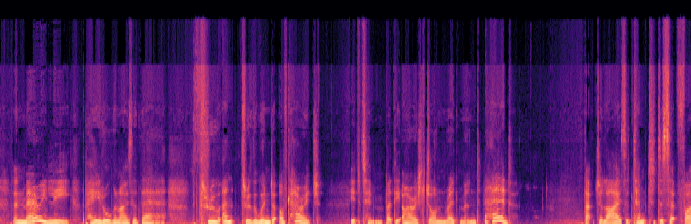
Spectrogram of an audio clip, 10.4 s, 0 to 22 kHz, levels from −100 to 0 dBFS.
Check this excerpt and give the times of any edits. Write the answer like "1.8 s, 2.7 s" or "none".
1.3 s, 3.6 s, 4.3 s, 5.4 s, 5.9 s, 6.4 s, 7.3 s, 9.3 s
